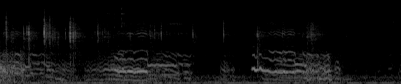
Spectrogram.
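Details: Weimaraner puppies, day 28, piled up to sleep after breakfast; two drawn-out wavering whines, each about a second long, over a low background hum.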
